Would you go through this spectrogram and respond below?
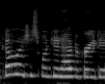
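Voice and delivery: fast, high mock-sweet husband reply; imitating sweet husband. Wife imitating her husband's sweet answer, high and fast.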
